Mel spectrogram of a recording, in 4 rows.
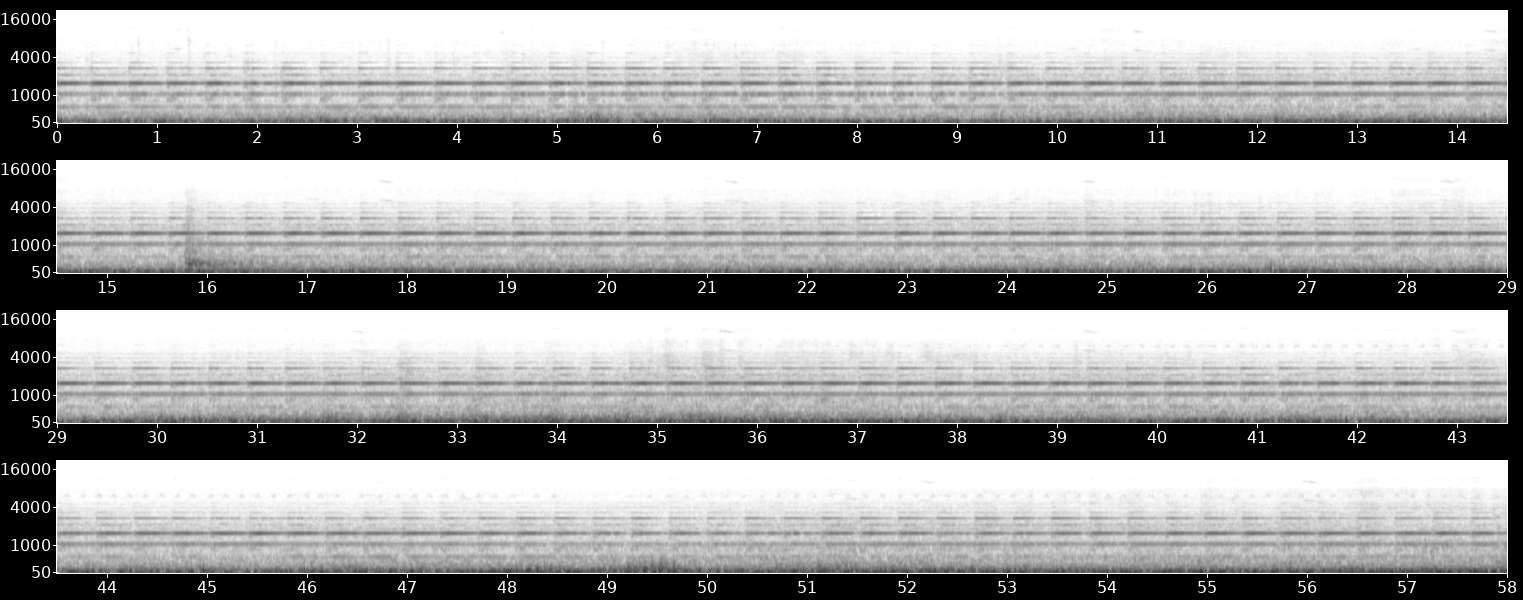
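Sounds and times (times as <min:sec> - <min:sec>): railroad crossing bell ringing: 0:00.0 - 0:58.0
train wheels rumbling on rails: 0:00.0 - 0:58.0
metal clank: 0:15.8 - 0:17.3.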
